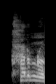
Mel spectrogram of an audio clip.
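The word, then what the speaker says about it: Karnaugh: 뭐 커프 맵이라고 하기도 하고 뭐 영어냐 뭐 그리스어냐 독일어냐에 따라 발음이 다 다르긴 한데 원래의 그 발음은 카르노입니다. 카르노.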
